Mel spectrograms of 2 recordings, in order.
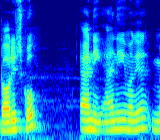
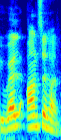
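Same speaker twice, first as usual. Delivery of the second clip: fierce, much louder and higher command; fiercely; 4 semitones higher, 9 dB louder, much slower than usual. Acted. Mother fiercely orders her daughter to answer, much louder and higher. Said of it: "Mrs Pearson fiercely".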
